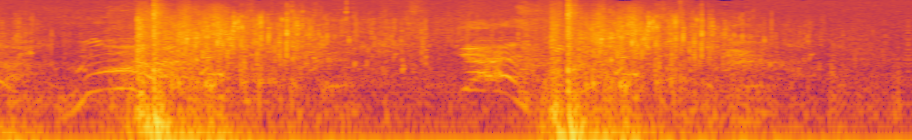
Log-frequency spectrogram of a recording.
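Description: Heavy blows strike flesh with wet, squelching thuds.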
